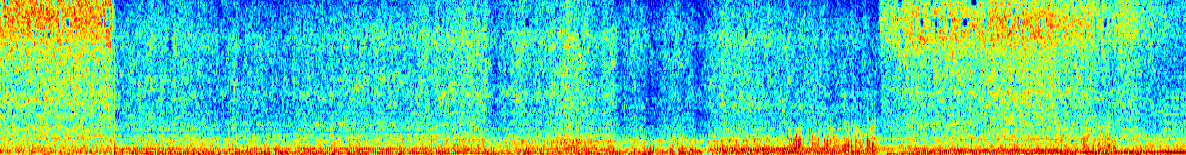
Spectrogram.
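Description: KTM RC motorcycle's single-cylinder engine running at highway speed under heavy wind rush on the microphone. The engine note holds steady, then rises in pitch twice in the second half as the bike accelerates.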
